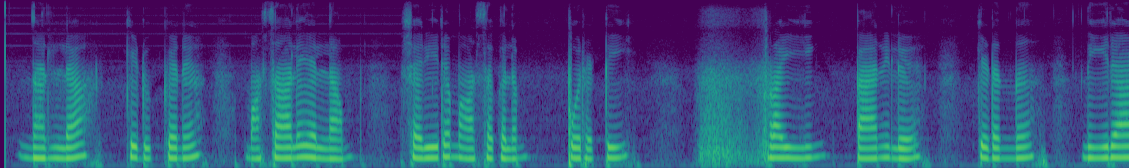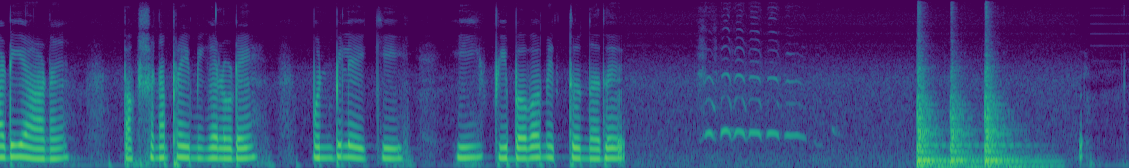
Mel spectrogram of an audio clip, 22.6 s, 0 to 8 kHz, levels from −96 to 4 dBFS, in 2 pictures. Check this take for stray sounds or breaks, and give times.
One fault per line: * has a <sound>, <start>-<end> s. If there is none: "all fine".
* has a laugh, 18.2-19.8 s
* has a thud, 20.4-22.0 s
